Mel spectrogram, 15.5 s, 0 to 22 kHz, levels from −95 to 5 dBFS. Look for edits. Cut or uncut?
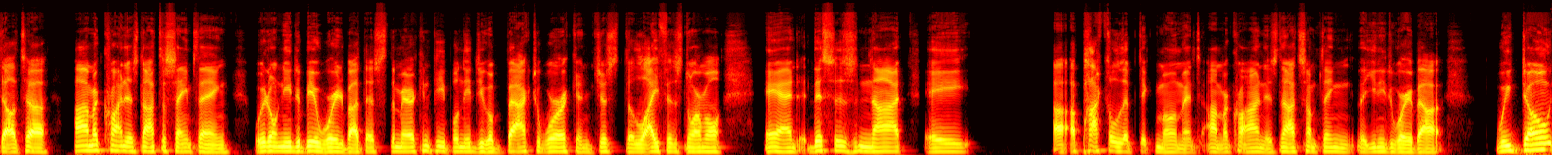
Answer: cut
